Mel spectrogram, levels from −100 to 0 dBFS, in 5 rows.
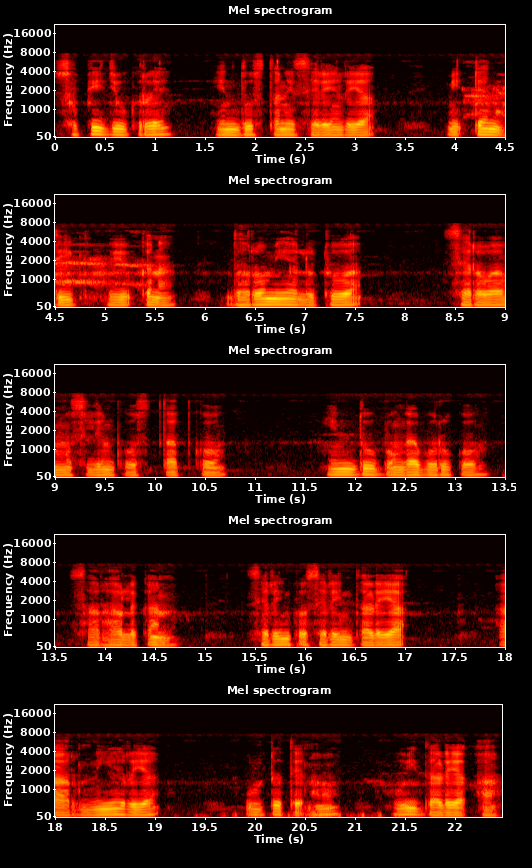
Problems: none marked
